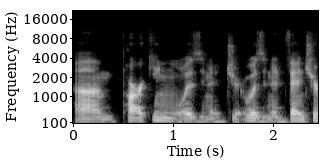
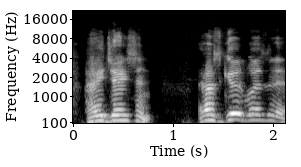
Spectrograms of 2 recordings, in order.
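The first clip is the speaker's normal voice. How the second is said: put-on hollered scream, pitched very high; 13 semitones higher, 3 dB louder than usual. Retelling how Casey called out from the other end, imitating Casey screaming. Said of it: "Casey was screaming from the other end".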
